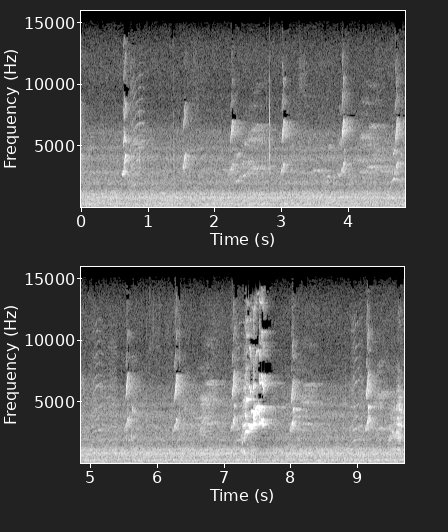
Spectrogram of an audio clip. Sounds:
magpie calling

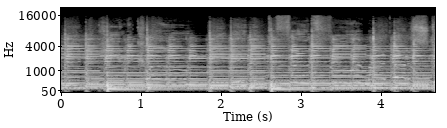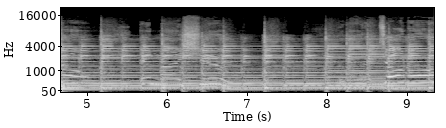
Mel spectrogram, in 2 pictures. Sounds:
music

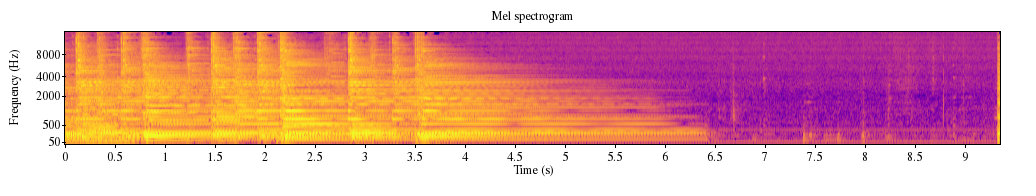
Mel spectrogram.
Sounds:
music

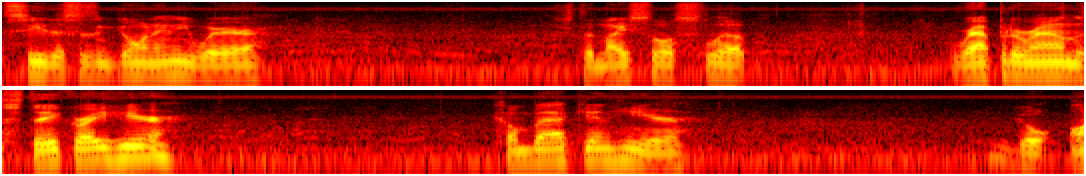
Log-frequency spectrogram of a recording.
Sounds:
outside, rural or natural, speech

